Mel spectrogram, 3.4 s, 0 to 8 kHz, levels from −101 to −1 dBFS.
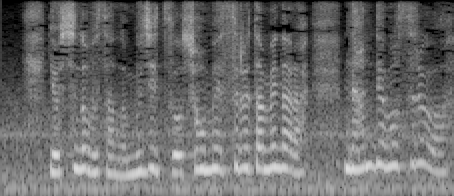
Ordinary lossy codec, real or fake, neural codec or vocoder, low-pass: none; real; none; none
